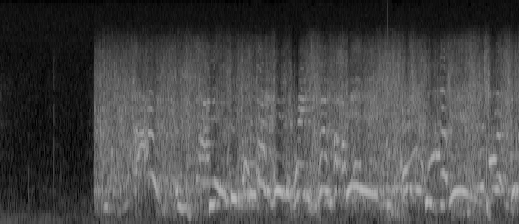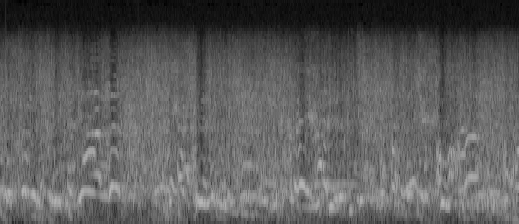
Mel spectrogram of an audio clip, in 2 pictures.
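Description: Children shout and shriek excitedly close by.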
